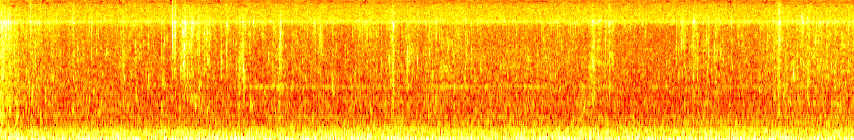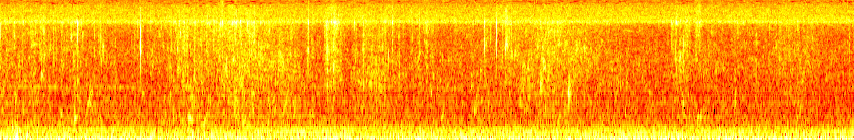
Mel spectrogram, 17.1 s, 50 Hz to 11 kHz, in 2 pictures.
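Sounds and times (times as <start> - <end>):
water at the shore: 0.0 - 17.0
wind on microphone: 0.0 - 17.0
faint ticks: 9.4 - 10.1.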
